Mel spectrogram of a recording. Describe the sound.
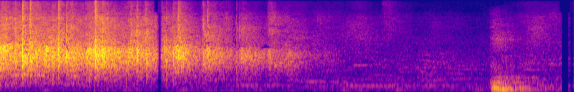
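A church audience applauds in acclaim of the word of God, loud clapping that gradually thins and fades into near quiet.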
